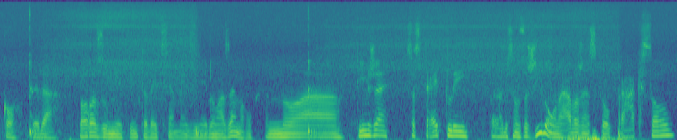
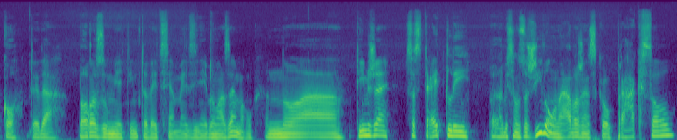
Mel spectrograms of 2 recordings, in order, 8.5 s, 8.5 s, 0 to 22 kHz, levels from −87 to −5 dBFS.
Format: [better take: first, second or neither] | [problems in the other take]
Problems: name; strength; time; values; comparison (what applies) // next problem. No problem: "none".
second | hiss; loud; throughout; 2 dB below the speech; faint in the second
